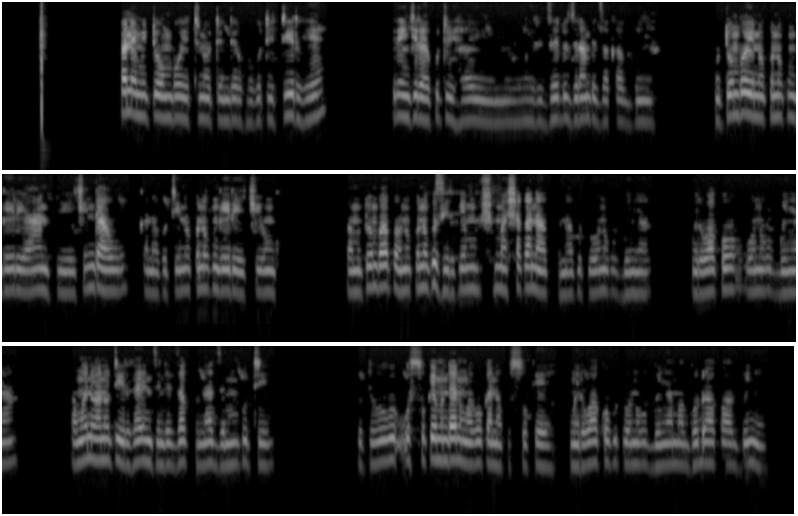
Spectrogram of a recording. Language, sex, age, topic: Ndau, female, 25-35, health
